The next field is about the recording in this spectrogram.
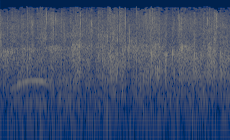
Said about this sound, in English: Yeah, clap.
